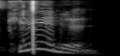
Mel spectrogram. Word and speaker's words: Kiernan: They're arguing about how to pronounce Kiernan Dewsbury Hall. It is Kiernan.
